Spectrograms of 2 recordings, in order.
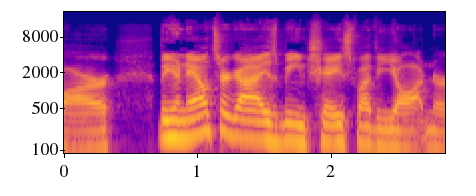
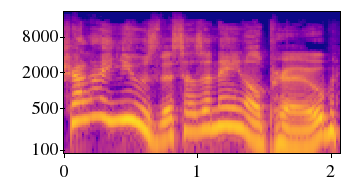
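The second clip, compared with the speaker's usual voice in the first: put-on stuffy British accent, higher; 8 semitones higher than usual. Recapping a scene, the speaker quotes Donnie holding a water gun, in Donnie's British accent. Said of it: "says in a British accent".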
